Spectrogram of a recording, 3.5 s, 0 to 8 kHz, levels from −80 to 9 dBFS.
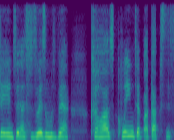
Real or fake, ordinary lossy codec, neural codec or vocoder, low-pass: fake; none; codec, 16 kHz, 0.5 kbps, FreqCodec, larger model; none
